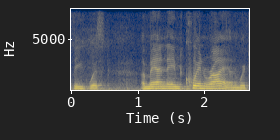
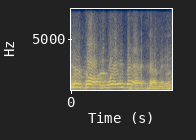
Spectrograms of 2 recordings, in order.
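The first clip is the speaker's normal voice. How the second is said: teasing exclaim; 8 semitones higher, 5 dB louder than usual. Real, not acted. Teasing the interviewer about age.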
